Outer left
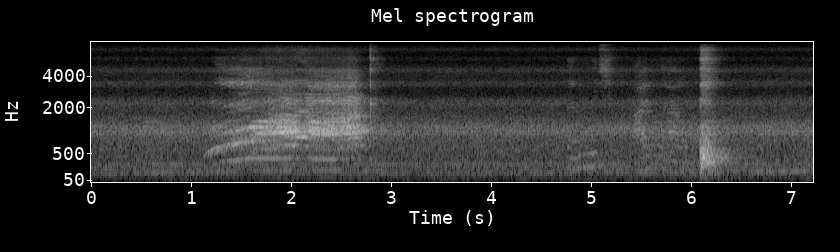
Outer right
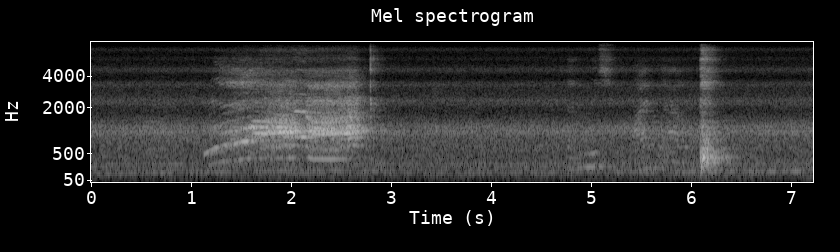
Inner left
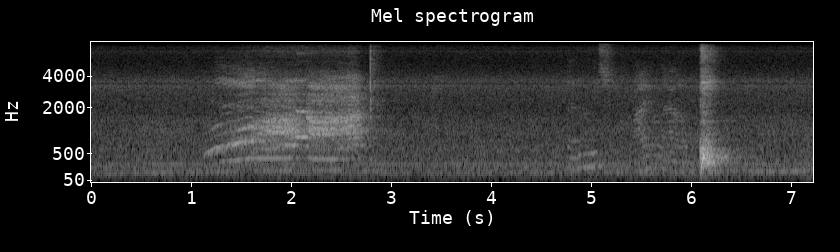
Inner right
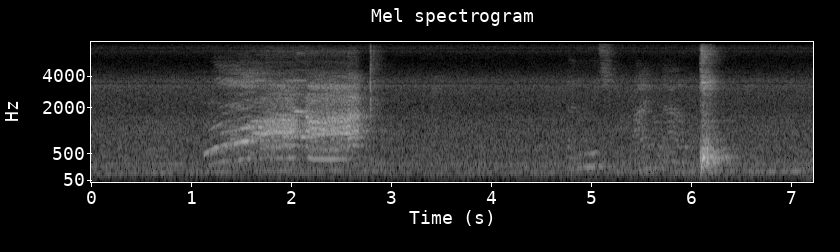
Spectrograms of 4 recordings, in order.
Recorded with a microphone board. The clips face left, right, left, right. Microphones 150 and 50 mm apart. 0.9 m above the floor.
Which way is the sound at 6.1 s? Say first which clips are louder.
Outer left 1 dB, inner left 1 dB; 20° left (ahead or behind).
